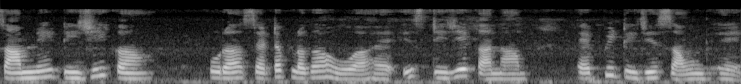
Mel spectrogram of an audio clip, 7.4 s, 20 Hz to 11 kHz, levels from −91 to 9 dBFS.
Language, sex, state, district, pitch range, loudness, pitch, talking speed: Hindi, female, Haryana, Jhajjar, 160-195 Hz, -18 LUFS, 180 Hz, 130 wpm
